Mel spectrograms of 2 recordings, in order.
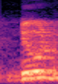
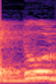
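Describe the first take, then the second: First: ड्यूड as dyood, with y-glide; ड्यूड, louder, with yoo instead of oo; common mispronunciation. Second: डूड as dood, no y-glide; डूड said dood, the corrected reading; correct oo pronunciation. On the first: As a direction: say ड्यूड with a mistaken "you" sound. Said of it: "लोग गलती कर जाते हैं". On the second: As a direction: give डूड a pure long oo. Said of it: "ये डूड होगा". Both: Shown as a demonstration.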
